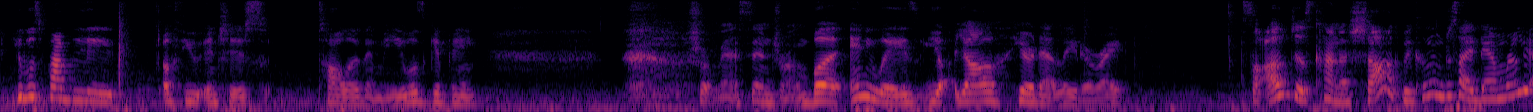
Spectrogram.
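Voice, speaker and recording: A woman in her twenties telling a casual storytime to her viewers, animated and slangy, speaking straight to the audience. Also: on the low side, slight background noise. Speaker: storyteller, vlogger.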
